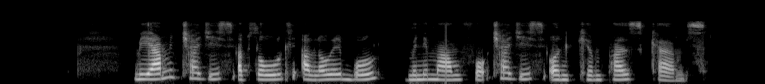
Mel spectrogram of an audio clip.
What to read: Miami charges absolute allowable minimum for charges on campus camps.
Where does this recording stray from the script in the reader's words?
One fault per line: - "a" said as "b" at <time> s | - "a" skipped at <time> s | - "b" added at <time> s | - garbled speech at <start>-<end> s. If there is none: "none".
none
